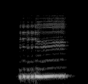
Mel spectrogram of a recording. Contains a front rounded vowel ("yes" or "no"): yes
